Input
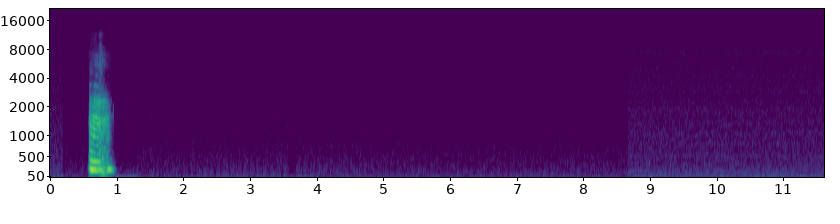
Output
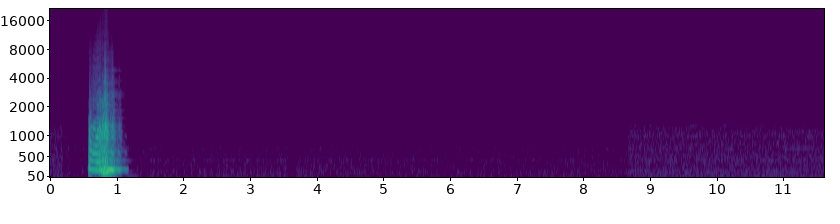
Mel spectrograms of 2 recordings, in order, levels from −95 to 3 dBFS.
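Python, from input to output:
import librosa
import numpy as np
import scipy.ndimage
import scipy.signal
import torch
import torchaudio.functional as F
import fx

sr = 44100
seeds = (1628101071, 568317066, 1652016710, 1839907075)

y = fx.self_delay(x, sr, depth_ms=0.64)
y = scipy.signal.sosfilt(scipy.signal.ellip(4, 1.0, 40, 1200.0, 'lowpass', fs=sr, output='sos'), y)
y = fx.low_shelf(y, sr, hz=190.0, db=-9.5)
y = fx.over_compress(y, sr, threshold_db=-37.0, ratio=-1.0)
y = fx.leveller(y, sr, passes=3)
y = fx.comb_fb(y, sr, f0_hz=140.0, decay_s=0.41, harmonics='odd', damping=0.0, mix_pct=70)
y = fx.echo_feedback(y, sr, ms=103, feedback_pct=20, wet_db=-13.5)
y = F.gain(torch.from_numpy(y), 3.5).numpy()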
